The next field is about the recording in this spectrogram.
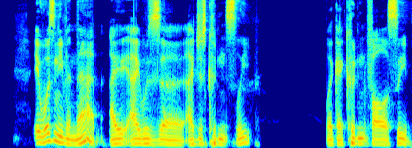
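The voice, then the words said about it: Congested voice from a cold. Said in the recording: “I've got a bit of a cold. ... I'm getting over a cold, so I sound like shit.”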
